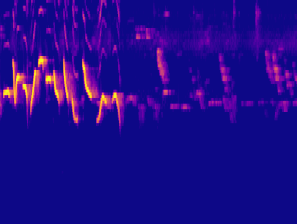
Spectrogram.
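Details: Crested white-eye in lively, loud ringing song, meant to prompt other birds to sing: a fast run of bright, slurred whistled notes sweeping up and down, followed by softer, thinner twittering phrases.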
